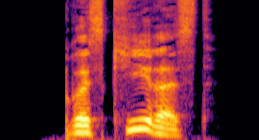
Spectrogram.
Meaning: second-person singular subjunctive I of brüskieren
- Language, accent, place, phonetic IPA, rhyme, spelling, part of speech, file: German, Germany, Berlin, [bʁʏsˈkiːʁəst], -iːʁəst, brüskierest, verb, De-brüskierest.ogg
